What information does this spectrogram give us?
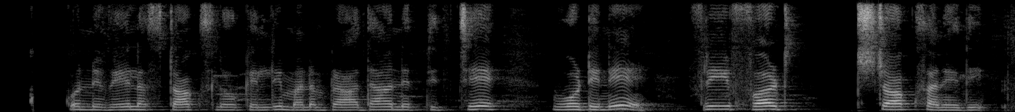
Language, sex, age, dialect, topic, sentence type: Telugu, female, 18-24, Southern, banking, statement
